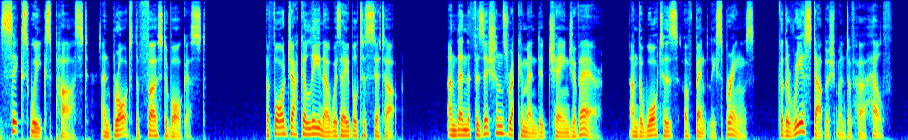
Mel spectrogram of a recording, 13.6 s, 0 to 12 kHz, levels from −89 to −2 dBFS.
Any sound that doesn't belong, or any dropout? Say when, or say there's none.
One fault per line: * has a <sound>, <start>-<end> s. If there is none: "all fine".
* has a dropout, 7.7-7.8 s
